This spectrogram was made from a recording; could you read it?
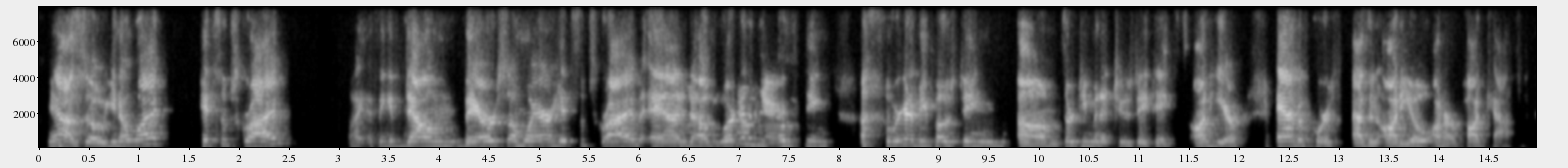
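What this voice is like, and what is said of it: Voice sounds off from a cold. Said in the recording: “I've been battling with this cold ... I still have lingering parts of it ... my voice sounds kind of funny ... You have a radio voice.”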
